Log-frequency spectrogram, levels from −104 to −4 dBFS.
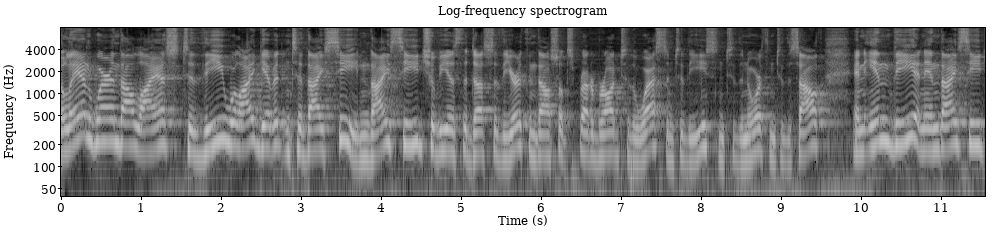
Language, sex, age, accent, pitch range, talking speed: English, male, 40-59, American, 145-190 Hz, 275 wpm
